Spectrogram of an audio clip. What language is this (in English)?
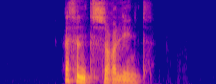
Kabyle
